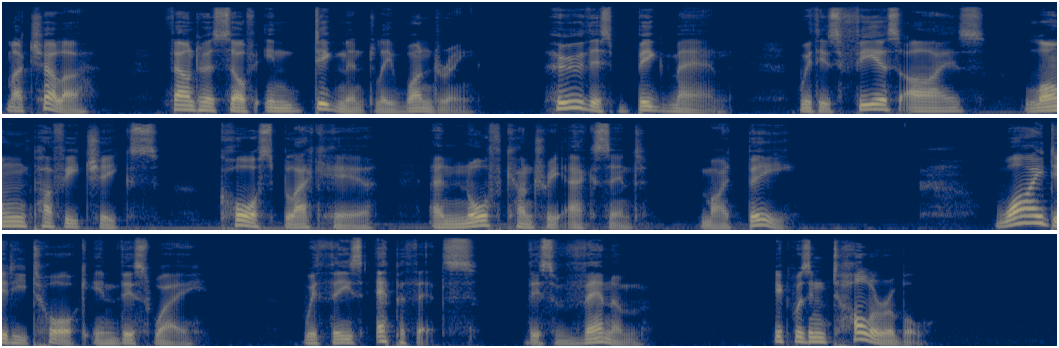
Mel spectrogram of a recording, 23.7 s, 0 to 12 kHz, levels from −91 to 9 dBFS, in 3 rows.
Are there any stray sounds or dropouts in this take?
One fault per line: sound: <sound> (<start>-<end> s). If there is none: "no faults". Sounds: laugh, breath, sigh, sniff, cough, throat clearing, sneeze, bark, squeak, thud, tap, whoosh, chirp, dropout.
no faults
